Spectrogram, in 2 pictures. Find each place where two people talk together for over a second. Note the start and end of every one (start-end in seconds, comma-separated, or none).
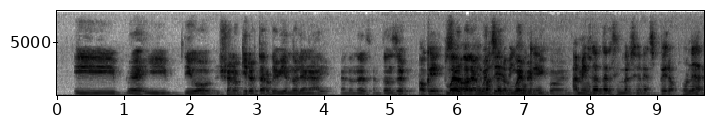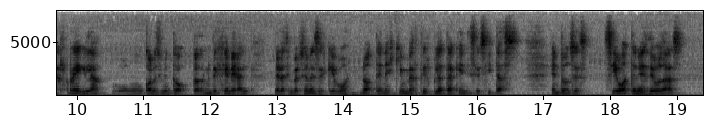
5.8-7.3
